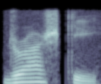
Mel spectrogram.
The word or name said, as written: droshky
